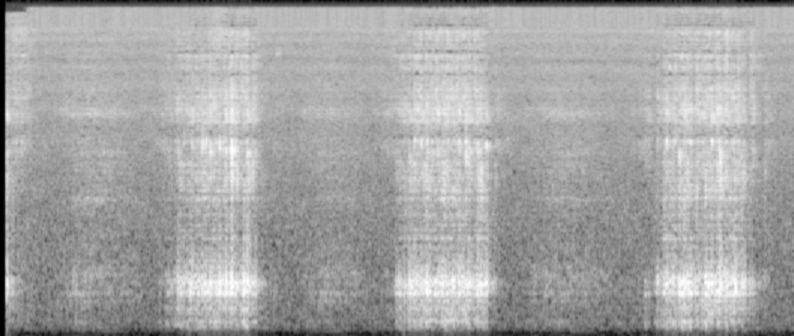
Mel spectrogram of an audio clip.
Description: Roommate snores so loud at night ,annoys me much!!!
